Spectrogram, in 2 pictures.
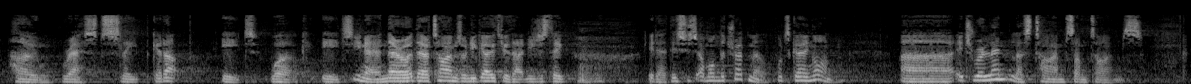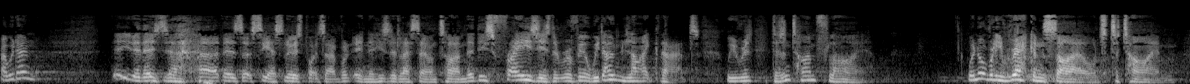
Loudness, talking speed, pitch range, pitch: -21 LUFS, 205 wpm, 125-175 Hz, 145 Hz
